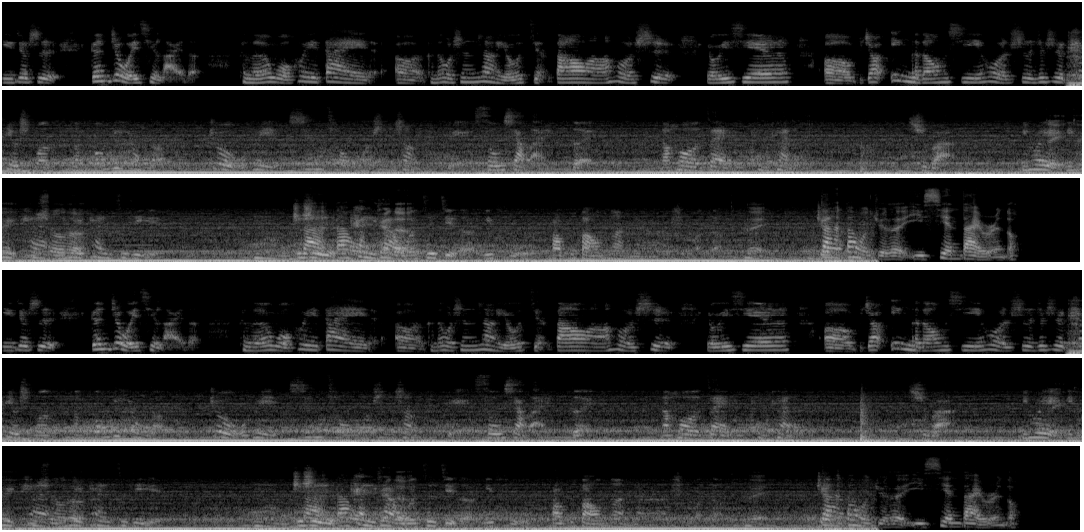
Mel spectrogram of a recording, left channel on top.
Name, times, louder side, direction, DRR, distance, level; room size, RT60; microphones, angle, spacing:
voice 1, 0.0-12.4 12.9-16.7 17.4-18.8 19.8-20.3 21.0-23.2 24.1-29.3 29.6-30.2, left 1 dB, 15° left, 0.5 m, -36 dB
sound 1, 10.6-30.3, equal, 45° left, 1.0 m, -25 dB
voice 2, 17.5-18.1 18.4-18.9 21.2-22.5 24.6-25.7 29.0-29.2 29.8-31.8, left 3 dB, 70° left, 0.6 m, -34 dB
sound 2, 19.4-21.4, right 7 dB, 80° right, 0.3 m, -37 dB
2.5 x 2.1 x 2.3 m
head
